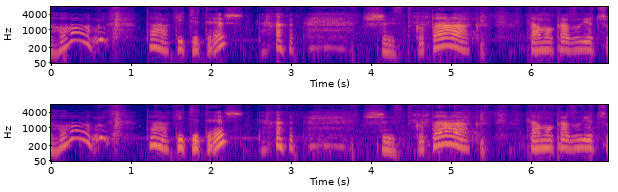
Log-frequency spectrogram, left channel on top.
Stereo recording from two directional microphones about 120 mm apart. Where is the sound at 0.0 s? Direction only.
20° left (ahead or behind).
